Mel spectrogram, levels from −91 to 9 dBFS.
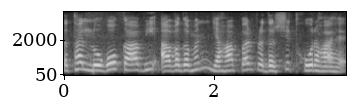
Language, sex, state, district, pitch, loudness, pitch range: Hindi, female, Bihar, Lakhisarai, 260 Hz, -15 LUFS, 245-290 Hz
